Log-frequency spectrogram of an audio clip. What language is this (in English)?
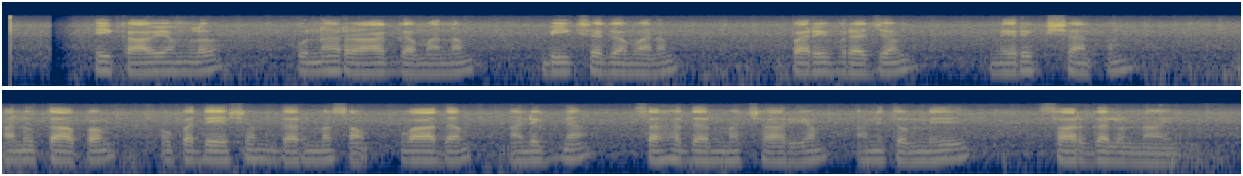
Telugu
